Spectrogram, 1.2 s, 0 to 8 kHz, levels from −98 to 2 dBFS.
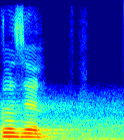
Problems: low volume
